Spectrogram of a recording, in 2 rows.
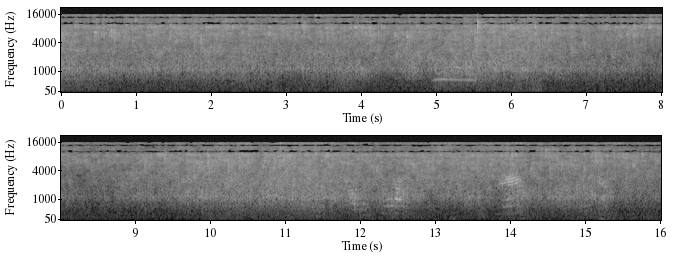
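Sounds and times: heavy rain on wet ground: 4.6 - 6.6.

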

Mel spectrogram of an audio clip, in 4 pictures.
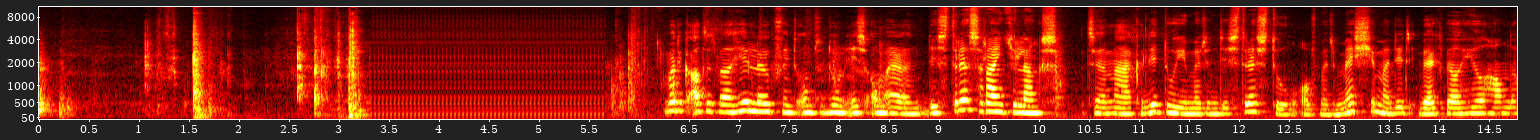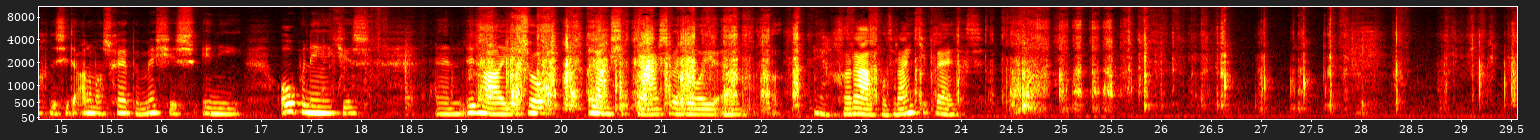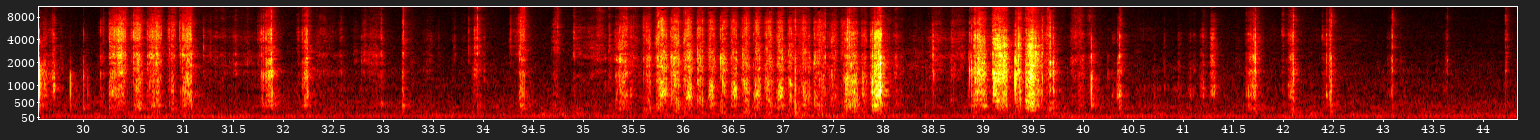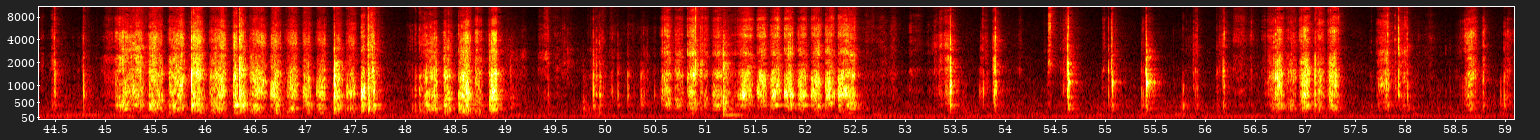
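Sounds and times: blade scraping paper edge: 19.0 - 28.5, 29.1 - 40.4, 44.3 - 55.2, 55.9 - 59.0.

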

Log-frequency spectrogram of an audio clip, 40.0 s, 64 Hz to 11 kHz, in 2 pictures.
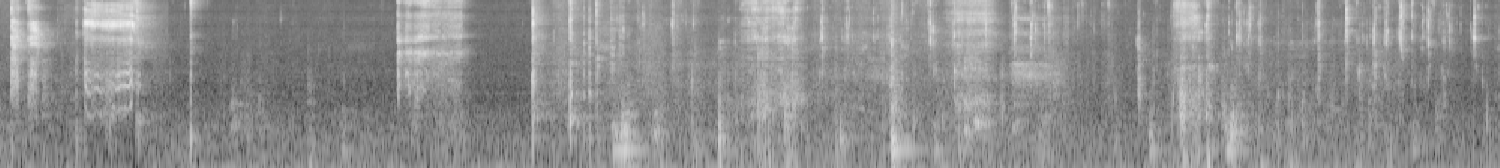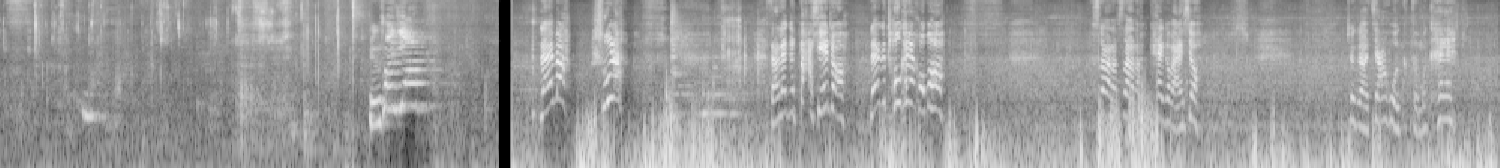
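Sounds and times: wet biting and chewing: 7.1 - 24.9.

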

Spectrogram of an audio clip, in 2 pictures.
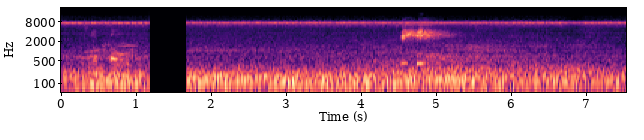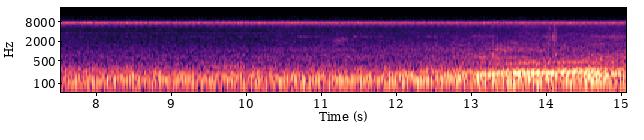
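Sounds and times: thin high whine: 0.0 - 15.0
horn-like toot: 4.5 - 5.4.

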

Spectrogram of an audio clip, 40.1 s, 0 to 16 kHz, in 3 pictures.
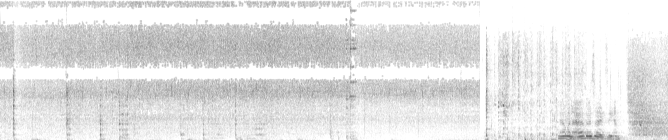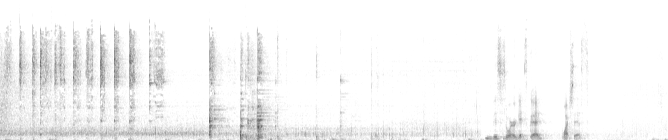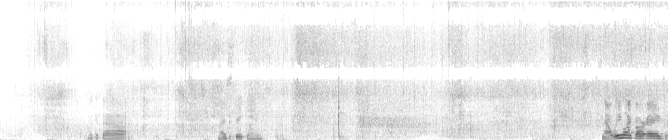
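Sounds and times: eggs sizzling in a skillet: 0.0 - 23.1, 25.2 - 40.0
wooden spatula stirring in pan: 9.8 - 11.6, 25.8 - 40.0.

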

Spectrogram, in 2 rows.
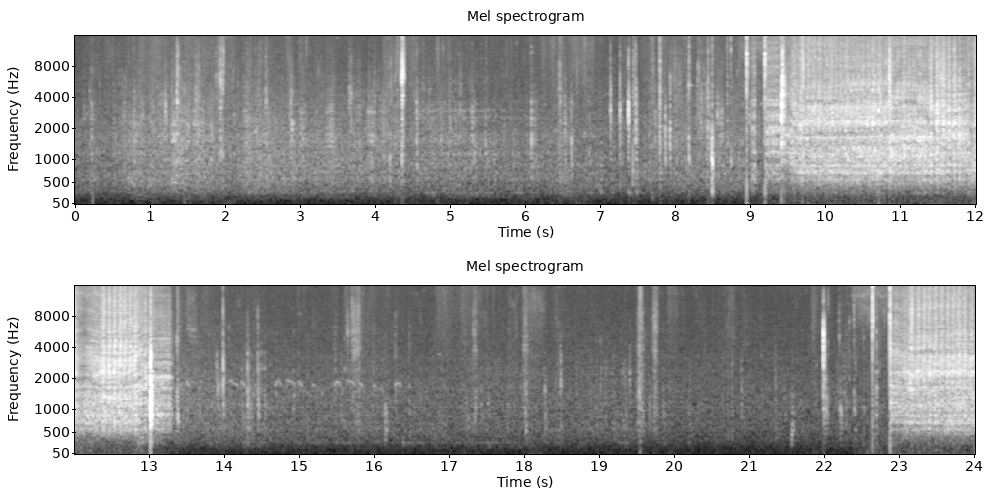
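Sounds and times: aerosol spray can hissing: 9.0 - 13.3, 22.7 - 24.0.

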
